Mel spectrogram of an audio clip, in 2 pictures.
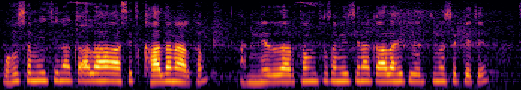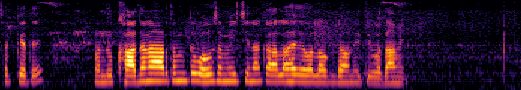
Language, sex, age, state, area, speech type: Sanskrit, male, 18-30, Bihar, rural, spontaneous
